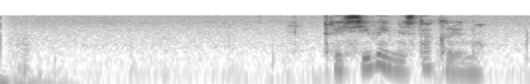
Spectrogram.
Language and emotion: Russian, neutral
